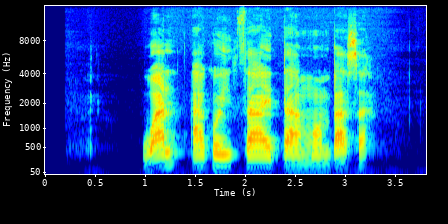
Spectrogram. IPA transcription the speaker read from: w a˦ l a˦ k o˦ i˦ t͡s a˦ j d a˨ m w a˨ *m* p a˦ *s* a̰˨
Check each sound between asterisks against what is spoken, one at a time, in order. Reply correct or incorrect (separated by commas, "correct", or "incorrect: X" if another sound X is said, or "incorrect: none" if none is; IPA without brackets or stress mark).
correct, correct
